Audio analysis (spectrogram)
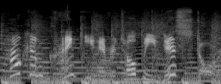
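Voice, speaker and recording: A woman's voice: on the high side, big pitch swings, fairly quick, over music. A woman voicing a young male monkey sidekick, cheeky and chatty, in a cartoon audio drama.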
